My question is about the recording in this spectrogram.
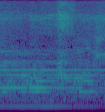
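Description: Corded electric hair clippers running, a steady even buzz.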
